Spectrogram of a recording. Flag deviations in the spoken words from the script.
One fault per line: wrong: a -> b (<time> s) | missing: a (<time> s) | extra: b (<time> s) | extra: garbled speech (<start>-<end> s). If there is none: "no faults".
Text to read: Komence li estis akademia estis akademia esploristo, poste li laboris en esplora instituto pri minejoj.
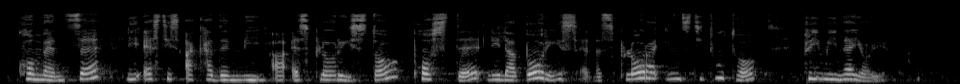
missing: estis akademia (2.8 s)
